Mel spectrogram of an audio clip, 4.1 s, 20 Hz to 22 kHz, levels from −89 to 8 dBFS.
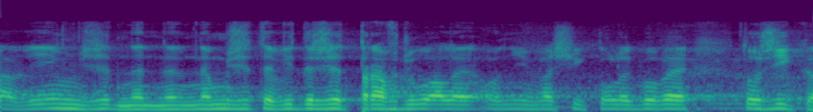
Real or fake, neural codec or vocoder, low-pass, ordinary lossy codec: real; none; 9.9 kHz; Opus, 64 kbps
